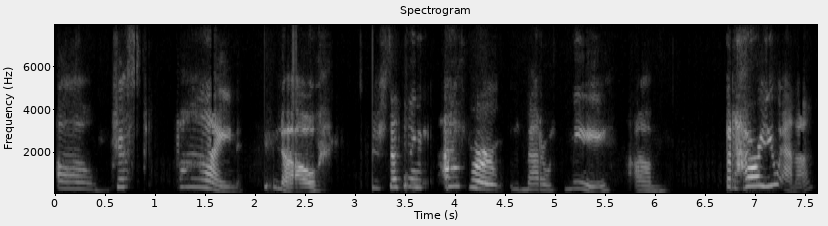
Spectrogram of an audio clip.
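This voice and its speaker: An actress playing an uneasy acquaintance on a call, halting and awkwardly polite, in an old-time radio drama. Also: female voice, high-pitched, sing-song, sharp tone, dry recording, lo-fi sound, full character voice. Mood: awkward, surprised.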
